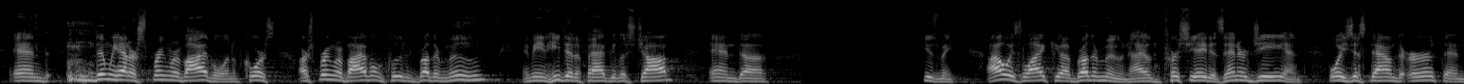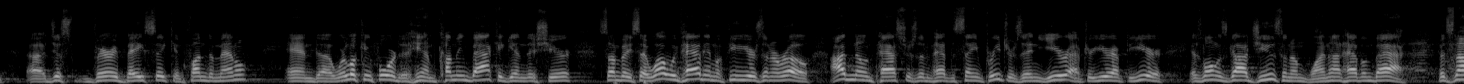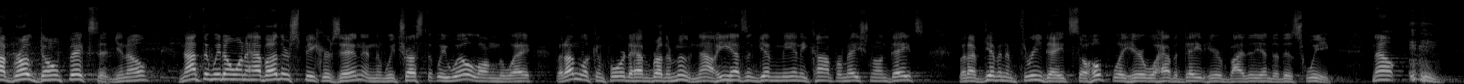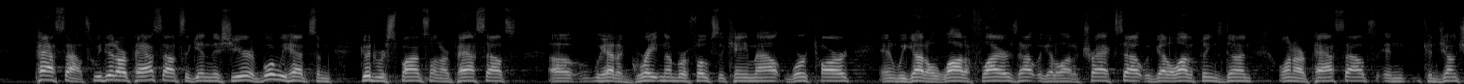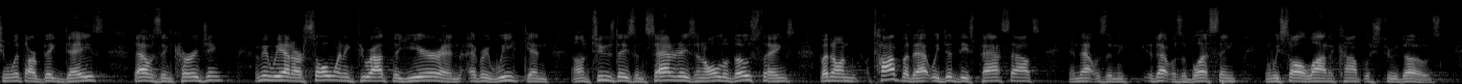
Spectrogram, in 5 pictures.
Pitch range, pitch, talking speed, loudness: 145-185 Hz, 170 Hz, 230 wpm, -30 LUFS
